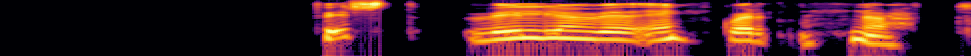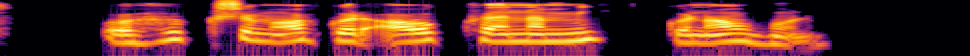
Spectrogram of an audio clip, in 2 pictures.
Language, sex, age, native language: Icelandic, female, 40-49, Icelandic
